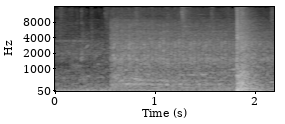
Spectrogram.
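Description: Steady low hum and hiss of a van's interior, with a single loud sharp thump near the end.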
